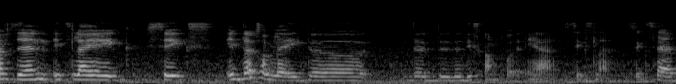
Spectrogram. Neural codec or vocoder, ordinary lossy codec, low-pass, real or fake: codec, 16 kHz, 8 kbps, FreqCodec, larger model; none; 7.2 kHz; fake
